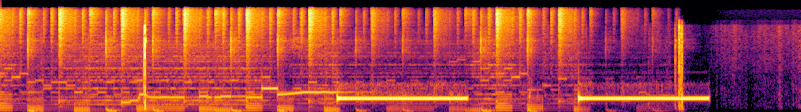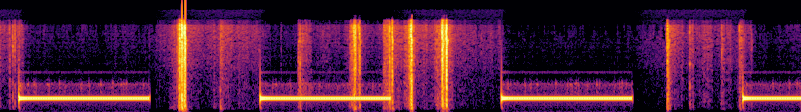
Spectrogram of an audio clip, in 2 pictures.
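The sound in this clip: Ringback tone of a phone call to a business in Twin Falls, waiting for an answer: after a dense, noisy opening, six steady, even tones repeat with short gaps broken by faint clicks.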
